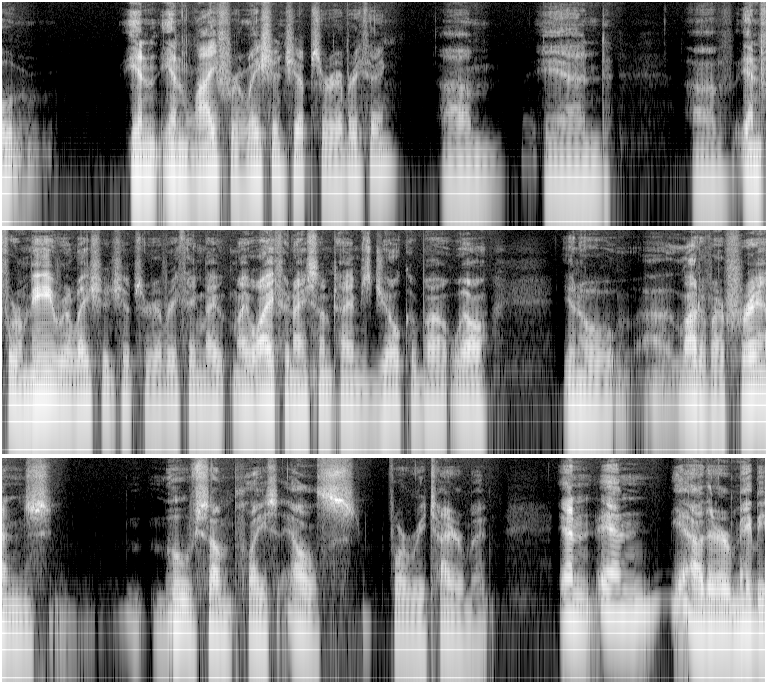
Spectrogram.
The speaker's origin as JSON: {"language": "English", "town": "Elkhart", "region": "Indiana", "country": "United States", "tie": "born or raised there", "said": "I grew up in Elkhart, and so my K-12 education was in Elkhart"}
